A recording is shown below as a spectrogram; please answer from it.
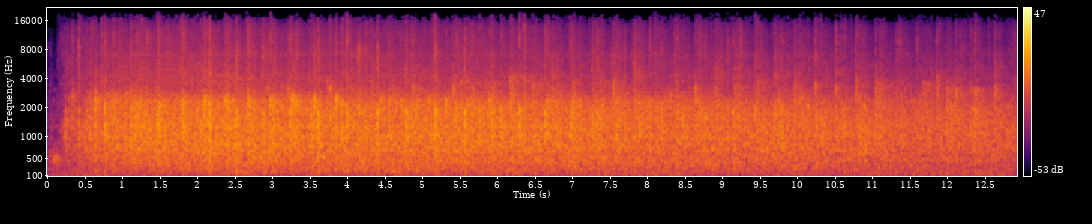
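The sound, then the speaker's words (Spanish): Wedding guests applaud the newlyweds at a church wedding mass with dense, sustained clapping from many hands. It stays loud and even for the whole stretch and eases only slightly toward the end. “Vamos a regalarles un aplauso.”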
